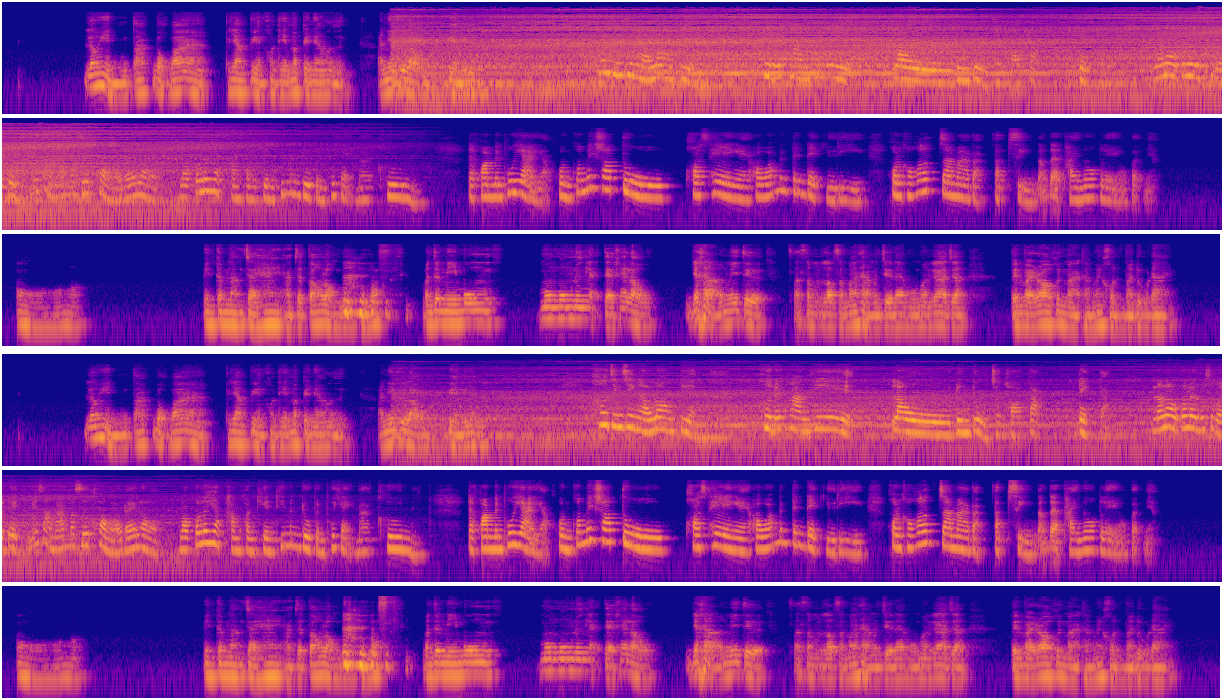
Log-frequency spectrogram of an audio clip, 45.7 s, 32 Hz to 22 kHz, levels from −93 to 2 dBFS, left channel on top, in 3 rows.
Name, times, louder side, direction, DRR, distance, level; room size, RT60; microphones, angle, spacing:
voice 1, 1.0-4.3 4.7-6.1 30.7-31.5 33.0-35.2 35.8-36.7 37.2-38.6 39.0-40.0 40.4-42.6 43.1-45.1, left 2 dB, 30° left, 0.9 m, -29 dB
sound 1, 4.8-19.6, left 8 dB, 80° left, 0.5 m, -30 dB
voice 2, 7.4-9.1 9.5-10.7 11.1-13.0 13.4-13.8 14.4-20.5 21.1-26.0 26.4-29.6 34.7-35.4, right 3 dB, 55° right, 0.9 m, -25 dB
8.9 x 4.0 x 3.2 m
head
